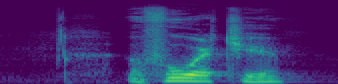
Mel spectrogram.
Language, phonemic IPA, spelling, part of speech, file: Dutch, /ˈvorcə/, voortje, noun, Nl-voortje.ogg
- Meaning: diminutive of voor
